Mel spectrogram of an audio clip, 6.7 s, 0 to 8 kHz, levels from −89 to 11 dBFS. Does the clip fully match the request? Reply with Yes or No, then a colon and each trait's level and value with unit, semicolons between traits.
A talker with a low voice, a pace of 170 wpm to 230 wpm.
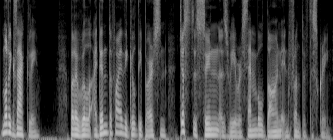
Yes: low, 110 Hz; average, 200 wpm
